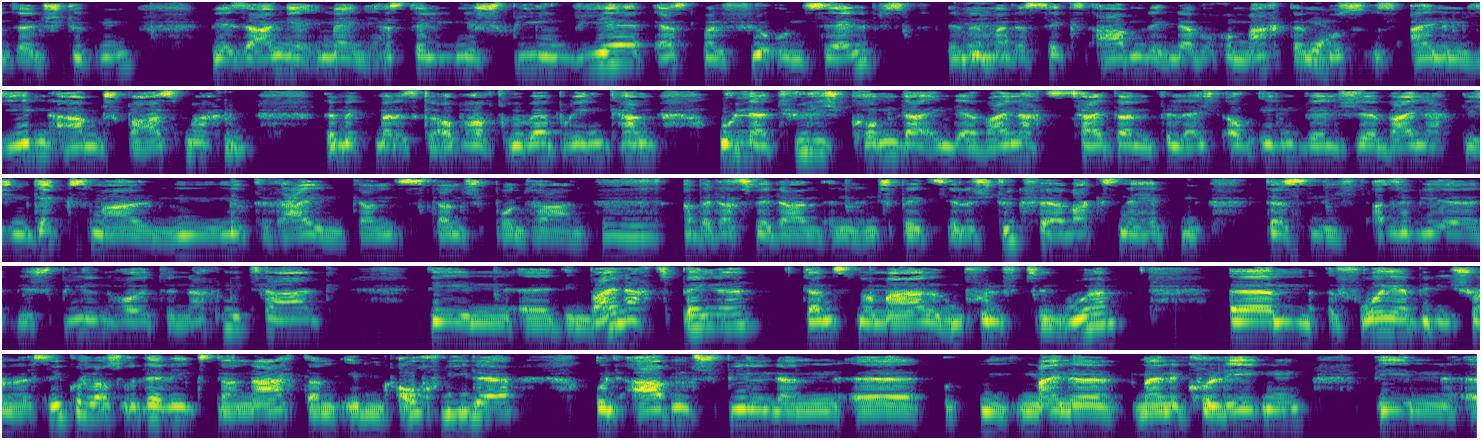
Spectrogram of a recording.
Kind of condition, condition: link, video call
